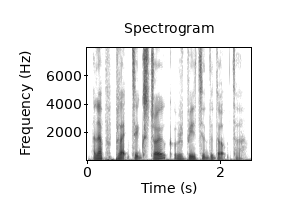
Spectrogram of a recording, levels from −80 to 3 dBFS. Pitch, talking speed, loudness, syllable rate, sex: 105 Hz, 145 wpm, -22 LUFS, 6.0 syllables/s, male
